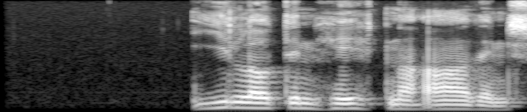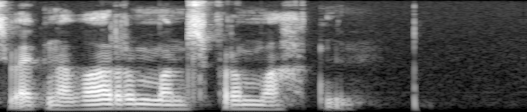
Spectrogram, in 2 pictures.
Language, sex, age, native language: Icelandic, male, 20-29, Icelandic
